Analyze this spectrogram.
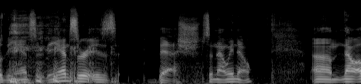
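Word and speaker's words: beş: The answer is it is pronounced Besh. Besh. And Larry, Besh.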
